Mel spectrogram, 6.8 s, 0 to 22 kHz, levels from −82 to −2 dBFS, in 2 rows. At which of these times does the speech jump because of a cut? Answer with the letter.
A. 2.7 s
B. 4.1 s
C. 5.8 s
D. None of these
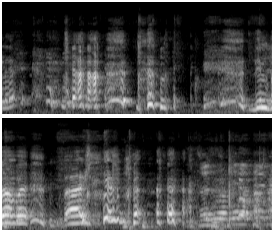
D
